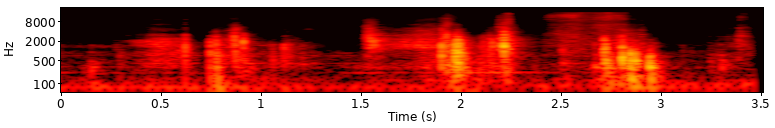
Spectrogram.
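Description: A palm strokes the printed paper page of a thick hardcover book, then fingers grab and flip pages over. Soft brushing rustles give way to crisp, bright paper flicks and crackles with quick, dry endings.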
